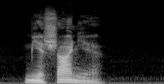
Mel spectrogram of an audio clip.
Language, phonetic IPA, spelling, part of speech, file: Polish, [mʲjɛˈʃãɲɛ], mieszanie, noun, Pl-mieszanie.ogg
